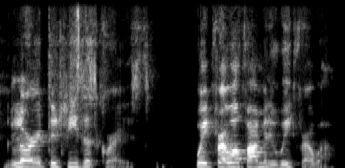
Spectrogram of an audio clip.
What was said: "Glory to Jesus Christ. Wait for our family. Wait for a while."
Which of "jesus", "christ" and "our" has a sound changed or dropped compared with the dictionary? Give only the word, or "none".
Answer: our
